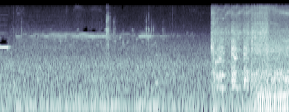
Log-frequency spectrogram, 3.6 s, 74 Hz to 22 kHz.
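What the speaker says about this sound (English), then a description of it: "It starts the car as a safety feature." A 2019 Toyota Camry XSE starts remotely from its smart key: a quiet stretch of faint background hum, then the engine catches with a sudden, louder broadband roar near the end and keeps running steadily.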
